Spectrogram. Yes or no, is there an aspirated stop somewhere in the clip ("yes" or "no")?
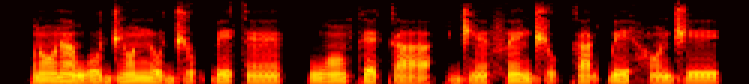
no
